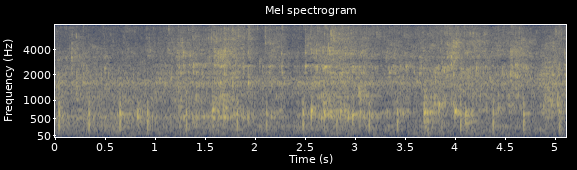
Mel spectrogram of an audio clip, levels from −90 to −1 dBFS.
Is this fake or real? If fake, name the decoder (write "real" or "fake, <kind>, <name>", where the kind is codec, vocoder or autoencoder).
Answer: real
